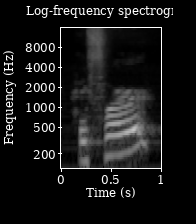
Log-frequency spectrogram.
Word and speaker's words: refer: Refer, então a pronúncia do fer é mais forte que o re.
